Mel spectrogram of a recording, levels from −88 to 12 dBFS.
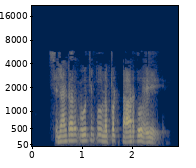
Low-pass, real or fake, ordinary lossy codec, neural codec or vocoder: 7.2 kHz; fake; MP3, 24 kbps; codec, 16 kHz in and 24 kHz out, 0.6 kbps, FireRedTTS-2 codec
